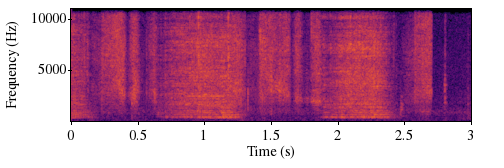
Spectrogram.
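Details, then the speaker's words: 2007 Mercedes ML350 4Matic rear wheel turned by hand with the wheel off: slow rasping scrape in two passes from the rusted inside of the drum rubbing the parking brake shoes, not the wheel bearing. "he sound of a wheel bearing it's the sound of the rusted inside of the drum rubbing against the brake shoes at least it was on the other side and I believe it's the same over here"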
